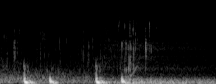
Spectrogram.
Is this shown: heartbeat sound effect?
yes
